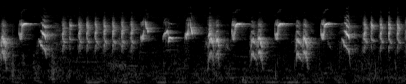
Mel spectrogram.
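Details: Long-tailed shrike, known locally as cendet or pentet, singing a mimicked medley of other birds' voices. Rapid, varied high chirps and short whistled notes run in quick succession, some clear whistles sliding, about two notes per second or faster.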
